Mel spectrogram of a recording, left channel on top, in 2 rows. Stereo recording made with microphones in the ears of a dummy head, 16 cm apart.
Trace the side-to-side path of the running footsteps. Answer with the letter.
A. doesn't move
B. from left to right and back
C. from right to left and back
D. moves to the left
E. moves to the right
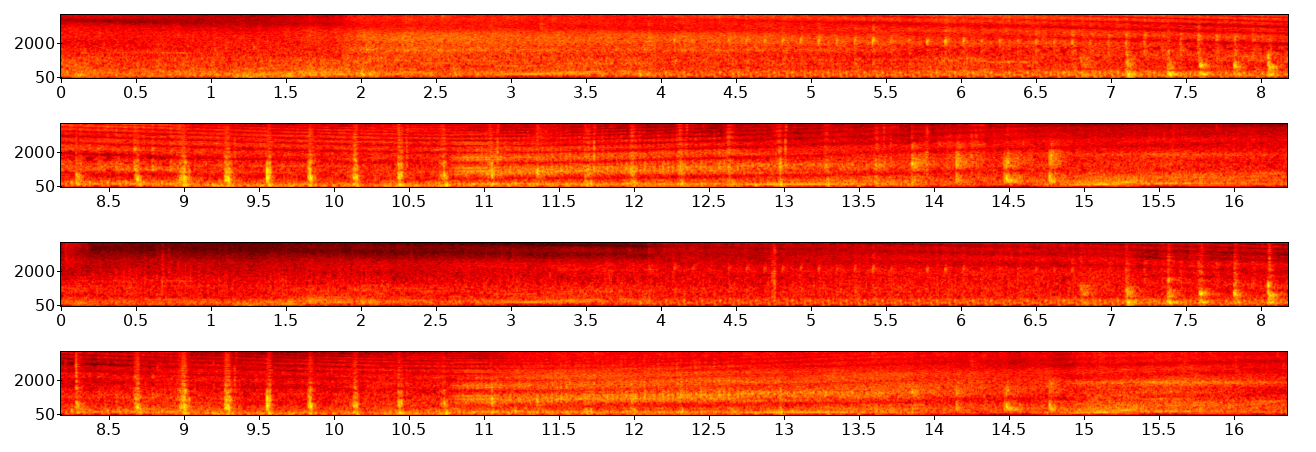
D.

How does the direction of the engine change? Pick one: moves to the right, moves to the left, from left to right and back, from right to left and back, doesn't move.
moves to the right.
